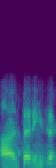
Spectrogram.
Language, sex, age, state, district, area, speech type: Tamil, female, 18-30, Tamil Nadu, Cuddalore, rural, conversation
